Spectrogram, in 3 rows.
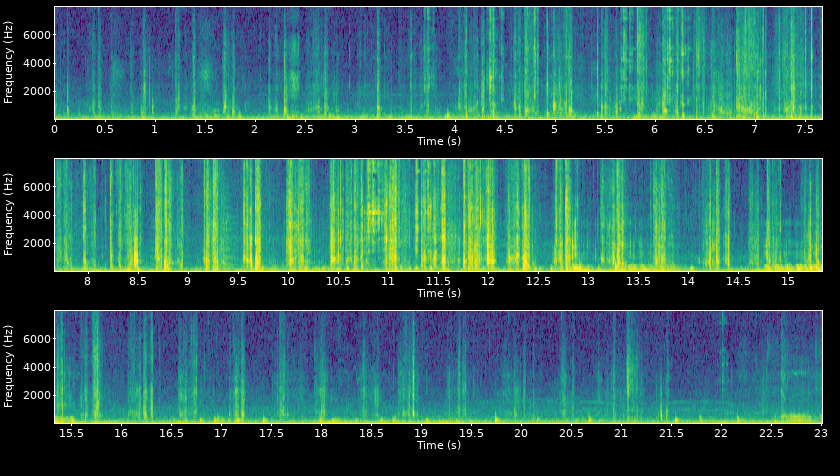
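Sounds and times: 
horse passing by and stopping: 0.0 - 22.9.

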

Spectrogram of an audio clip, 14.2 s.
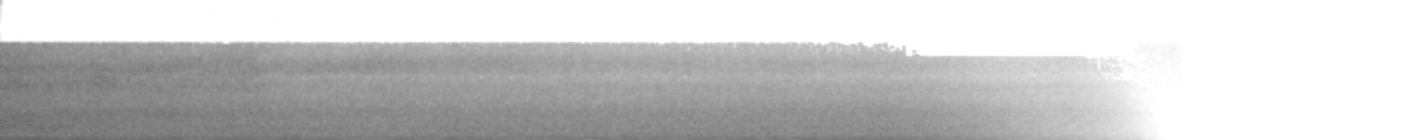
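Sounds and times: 
Zamboni ice resurfacing machine at ice skating rink: 0.0 - 11.3.

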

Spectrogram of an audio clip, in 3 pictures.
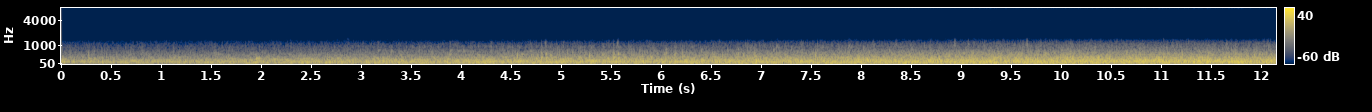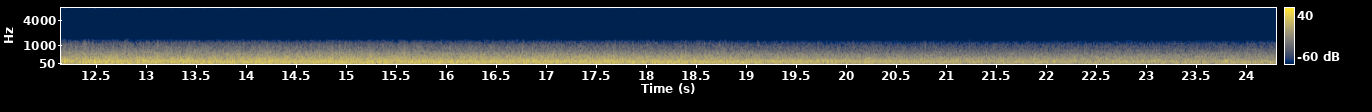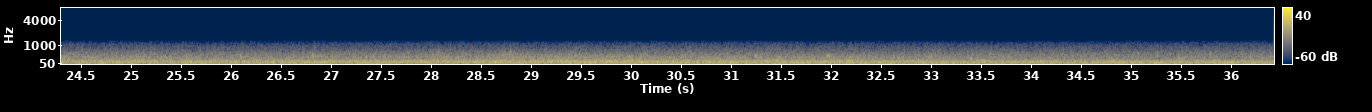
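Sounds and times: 
underwater rumble ambience: 0.0 - 36.4.

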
